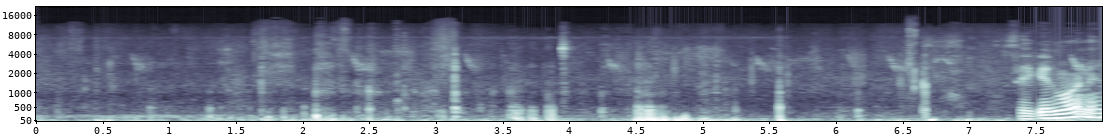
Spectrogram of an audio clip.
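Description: Quiet outdoor background with scattered light knocks and rustles of a handheld camera being carried about. A voice says "Hi" near the end.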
